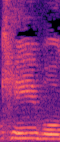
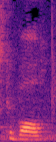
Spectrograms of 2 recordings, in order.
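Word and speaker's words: Kabal: um wait who's this oh cable now i remember oh my cabal wait i'm not i can't pronounce these names when it yeah it's cabal i was right well not right the first time but i'll just uh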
